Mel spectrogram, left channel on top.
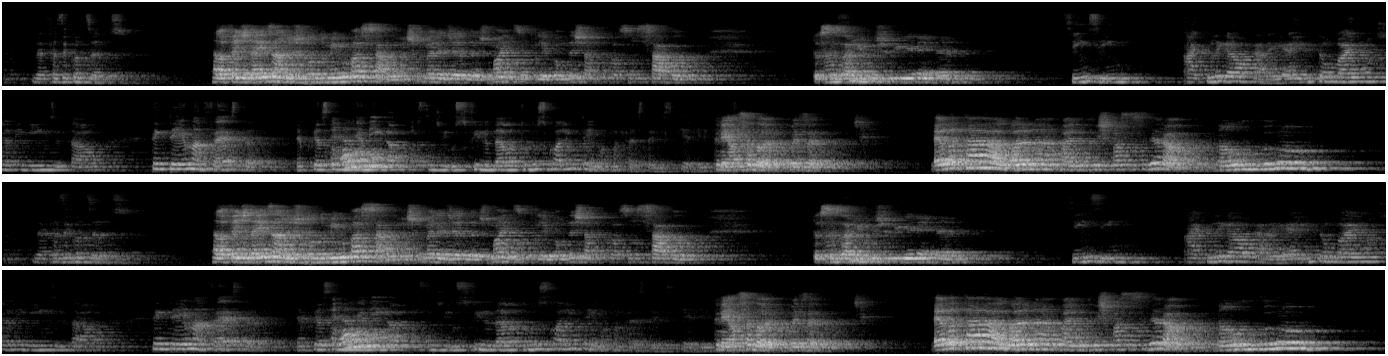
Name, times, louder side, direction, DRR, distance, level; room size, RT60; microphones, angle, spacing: voice 1, 0.3-1.2 8.2-8.8 10.7-11.3 11.8-14.8 15.3-16.5 16.8-21.6, left 2 dB, 70° left, 1 dB, 0.4 m, -32 dB
voice 2, 2.1-7.2 8.1-9.6 17.2-17.6 21.0-22.0 22.4-22.5 23.2-27.0, equal, ahead, -4 dB, 0.4 m, -22 dB
3.9 x 2.1 x 2.5 m, 1.3 s
head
